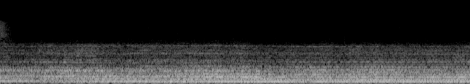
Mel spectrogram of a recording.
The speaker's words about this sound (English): Watch. I'll change the pitch of the prop blades. We'll crawl right over the treetops.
